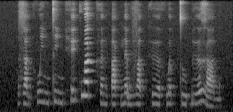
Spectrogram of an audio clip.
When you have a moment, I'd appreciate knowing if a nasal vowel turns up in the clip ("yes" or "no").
no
